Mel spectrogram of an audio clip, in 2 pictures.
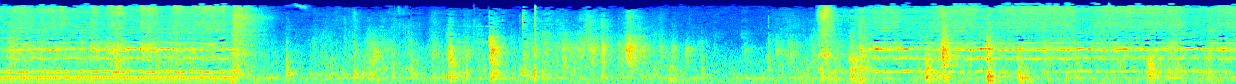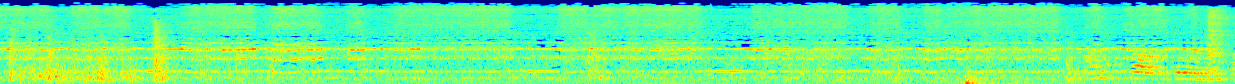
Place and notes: madrid, Calle de Isaac Peral, dentist
Madrid, Spain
